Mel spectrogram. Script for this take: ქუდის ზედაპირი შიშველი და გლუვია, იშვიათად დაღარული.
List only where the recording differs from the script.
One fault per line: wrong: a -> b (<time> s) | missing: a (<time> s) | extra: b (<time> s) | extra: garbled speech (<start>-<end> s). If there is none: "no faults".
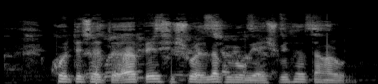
no faults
